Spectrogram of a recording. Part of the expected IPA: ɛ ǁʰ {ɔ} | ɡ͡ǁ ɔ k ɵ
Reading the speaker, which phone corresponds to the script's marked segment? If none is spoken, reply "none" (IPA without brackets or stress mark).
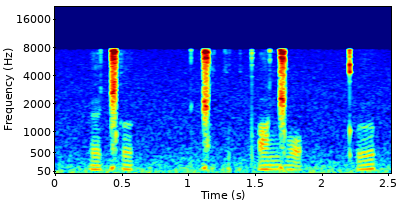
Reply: ə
